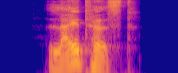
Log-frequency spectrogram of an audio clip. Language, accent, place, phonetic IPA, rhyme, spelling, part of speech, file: German, Germany, Berlin, [ˈlaɪ̯təst], -aɪ̯təst, leitest, verb, De-leitest.ogg
- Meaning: inflection of leiten: 1. second-person singular present 2. second-person singular subjunctive I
